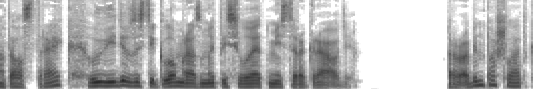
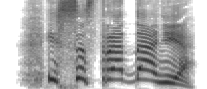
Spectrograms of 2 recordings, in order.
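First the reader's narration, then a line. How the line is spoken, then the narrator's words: Exclamation. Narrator (Russian): выкрикнула Пиппа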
